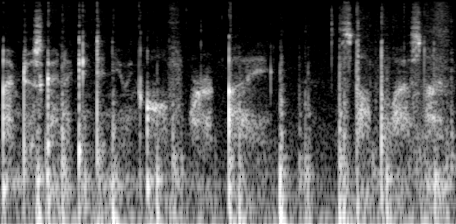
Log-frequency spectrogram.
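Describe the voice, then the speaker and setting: A man's calm, fairly slow whispering amid noticeable background noise. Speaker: ASMR content creator. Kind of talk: ASMR building ramble. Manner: whispered, soft-spoken, calm.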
